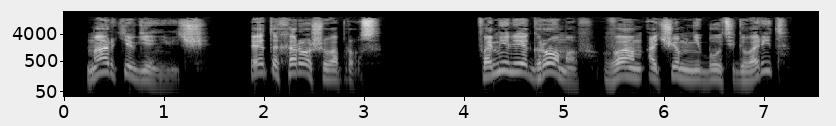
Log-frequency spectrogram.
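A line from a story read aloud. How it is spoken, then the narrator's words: Calm statement. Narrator (Russian): спокойно произнес полковник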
